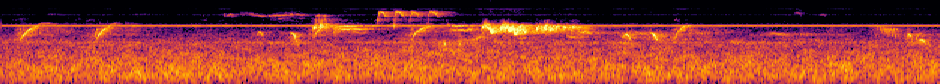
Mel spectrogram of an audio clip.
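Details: European robin singing in the small hours before dawn, nocturnal song in a riverside grove at Bóveda, Lugo, Spain: thin, high, varied phrases of short sweeping and trilled notes spaced by pauses, over a steady faint background hiss.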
